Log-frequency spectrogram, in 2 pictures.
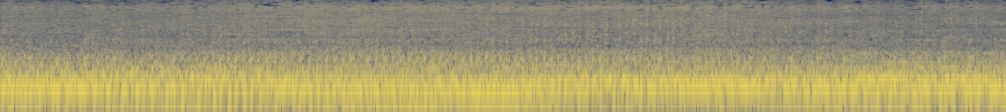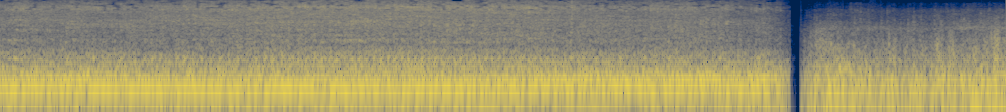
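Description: Harley-Davidson Fat Boy's V-twin engine running steadily at low speed, echoing off the concrete of an underground garage. It cuts out sharply about nine seconds in and gives way to a lighter riding sound.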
